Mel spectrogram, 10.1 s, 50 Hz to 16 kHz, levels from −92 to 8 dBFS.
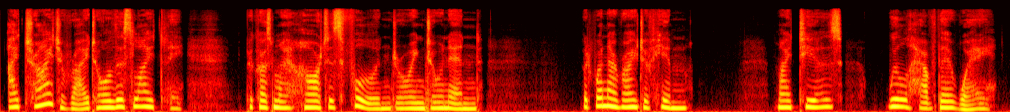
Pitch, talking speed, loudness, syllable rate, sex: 205 Hz, 170 wpm, -20 LUFS, 5.0 syllables/s, female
